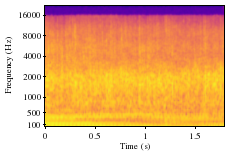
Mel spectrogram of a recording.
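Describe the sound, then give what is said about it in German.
An audience applauds steadily during a church service, a dense wash of many hands clapping at an even level throughout, with a faint low hum underneath and no one speaking. “Lass uns mal einen großartigen Applaus geben.”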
